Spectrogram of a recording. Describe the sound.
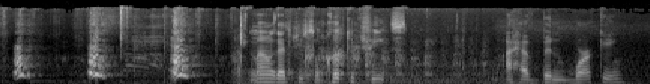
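Two dogs living with their owner in a tiny house pant heavily, with a few sharp barks and whining yelps in between. Speech can be heard over parts of the panting.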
